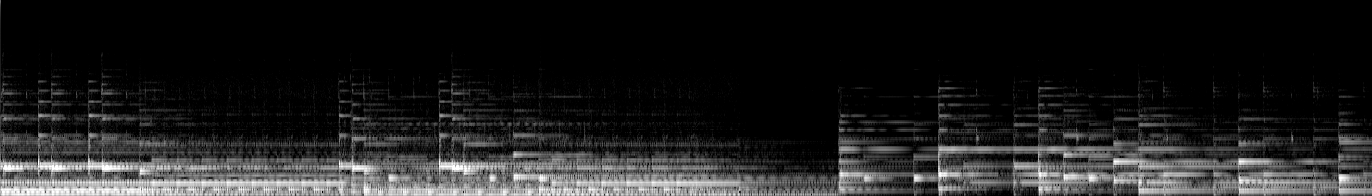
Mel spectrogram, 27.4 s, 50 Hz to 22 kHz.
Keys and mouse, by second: 0.2 KP_1, 1.0 click, 1.4 KP_3, 1.9 shift+d, 2.4 s, 2.9 g, 4.2-6.7 typing, 8.5-10.5 typing, 12.0 s, 12.9 s, 13.5 g, 14.6 click, 14.7 Tab, 15.1 click, 15.3 g, 17.5 Tab, 17.6 click, 17.8 middle click, 18.3 KP_3, 19.5 alt+middle click, 20.2 KP_1, 20.6 Tab, 20.9 click, 21.0 g, 24.2 g, 24.6 click, 24.7 g, 25.1 g, 25.7 ctrl+z, 25.8 ctrl+z, 25.9 ctrl+z, 26.1 ctrl+z, 26.2 ctrl+z, 26.6 click, 26.7 g.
